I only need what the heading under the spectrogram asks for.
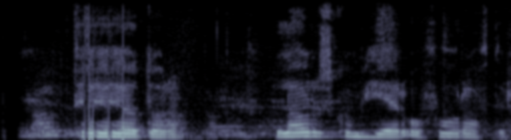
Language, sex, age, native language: Icelandic, female, 13, Icelandic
